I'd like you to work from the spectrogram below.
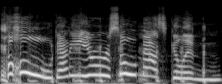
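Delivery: very high, very loud cartoon squeak. Joking about masculinity in conversation, Mickey Mouse voice. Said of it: "Would you turn into Minnie Mouse?".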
